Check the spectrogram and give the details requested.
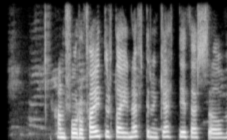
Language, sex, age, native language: Icelandic, female, 30-39, Icelandic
